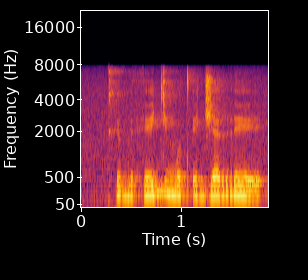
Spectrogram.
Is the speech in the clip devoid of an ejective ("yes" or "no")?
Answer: no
